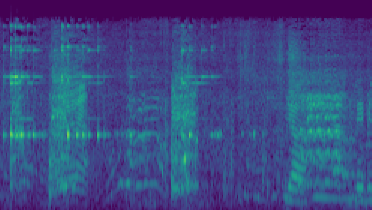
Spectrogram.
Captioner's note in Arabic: ثغاء الماعز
